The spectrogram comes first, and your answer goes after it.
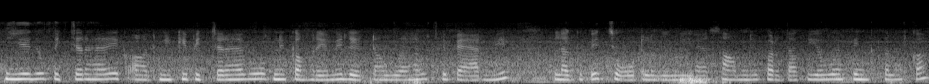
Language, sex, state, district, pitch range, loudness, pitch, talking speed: Hindi, female, Punjab, Pathankot, 215-240 Hz, -16 LUFS, 230 Hz, 195 wpm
